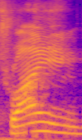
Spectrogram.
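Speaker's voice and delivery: heavy emphasis on the word "trying". Plugging his TikTok to listeners, the speaker stresses the word 'trying'. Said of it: "I stress the word trying".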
